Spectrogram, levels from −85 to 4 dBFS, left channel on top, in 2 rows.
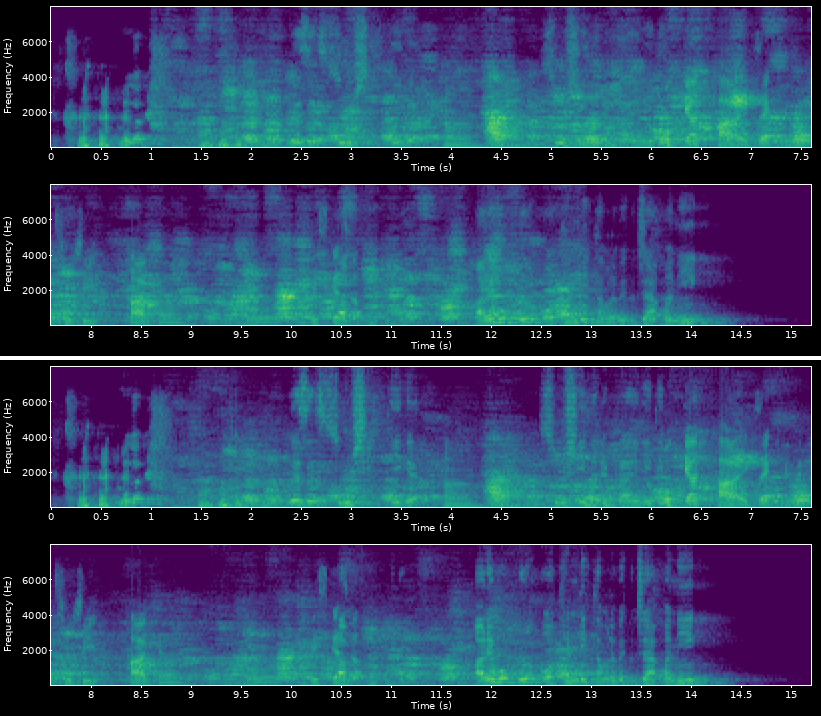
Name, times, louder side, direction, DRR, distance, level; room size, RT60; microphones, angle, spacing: voice 1, 0.0-1.2 2.4-2.5 3.9-4.4 6.0-9.0 9.5-10.5, equal, ahead, 8 dB, 0.8 m, -29 dB
sound 1, 1.0-13.0, left 4 dB, 40° left, 4.3 m, -28 dB
voice 2, 1.3-1.9 2.4-3.7 4.9-6.5 10.5-10.7 11.8-14.0, right 1 dB, 80° right, 2 dB, 3.6 m, -27 dB
24.5 x 19.5 x 8.8 m, 1.1 s
head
